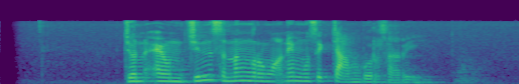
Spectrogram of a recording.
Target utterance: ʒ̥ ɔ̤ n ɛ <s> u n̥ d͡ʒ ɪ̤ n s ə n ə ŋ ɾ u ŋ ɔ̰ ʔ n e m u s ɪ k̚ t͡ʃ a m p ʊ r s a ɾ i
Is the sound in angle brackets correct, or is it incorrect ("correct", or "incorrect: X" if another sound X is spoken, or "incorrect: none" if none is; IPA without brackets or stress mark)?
incorrect: none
